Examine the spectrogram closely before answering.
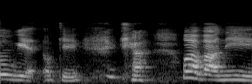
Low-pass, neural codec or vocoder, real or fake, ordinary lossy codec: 7.2 kHz; none; real; none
